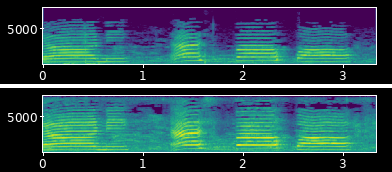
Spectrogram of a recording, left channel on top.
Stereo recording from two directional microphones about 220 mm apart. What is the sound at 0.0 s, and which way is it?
Child singing, 20° left (ahead or behind).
